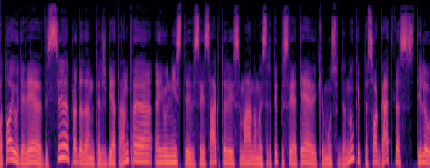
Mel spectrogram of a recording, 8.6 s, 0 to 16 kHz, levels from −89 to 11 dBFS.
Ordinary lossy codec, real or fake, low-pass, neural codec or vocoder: MP3, 64 kbps; real; 14.4 kHz; none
